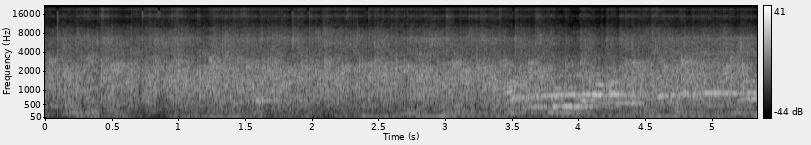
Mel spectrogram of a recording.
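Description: Congregation at a Sunday church service giving a sustained ovation to the Lord, with dense steady applause throughout and voices calling out over it.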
